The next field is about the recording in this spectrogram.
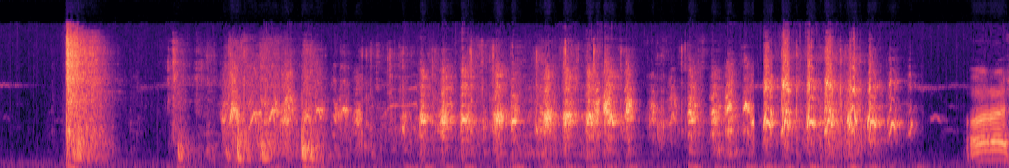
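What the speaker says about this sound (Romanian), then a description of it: "Cioban la curci și la găini orășene." Chickens clucking in a rapid, busy stream of short calls, close and loud, with a sharp squawk at the start and no talk over them.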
